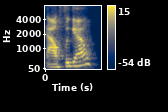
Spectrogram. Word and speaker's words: alpha-gal: How do you pronounce that again? It's alpha-gal, ALPHA-GAL syndrome, alpha-gal syndrome.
